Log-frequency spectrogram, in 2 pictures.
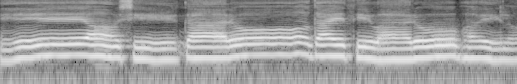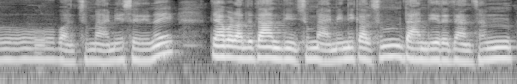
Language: Nepali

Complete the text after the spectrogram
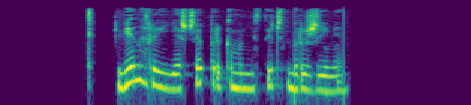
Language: Belarusian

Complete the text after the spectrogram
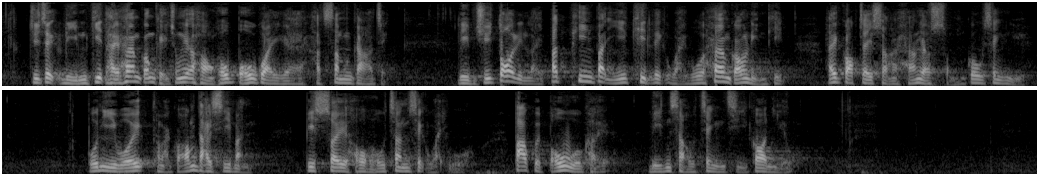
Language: Cantonese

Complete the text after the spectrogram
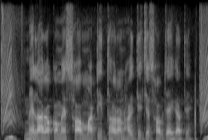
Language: Bangla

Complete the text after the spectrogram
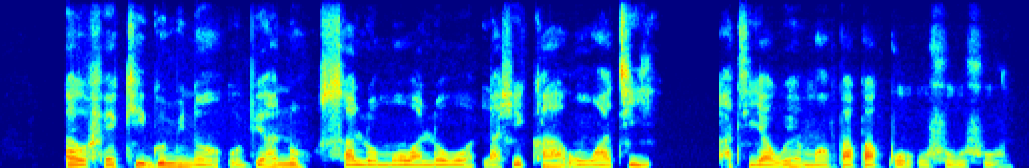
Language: Yoruba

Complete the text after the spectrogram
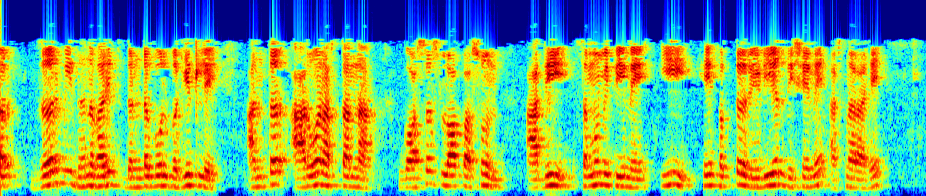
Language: Marathi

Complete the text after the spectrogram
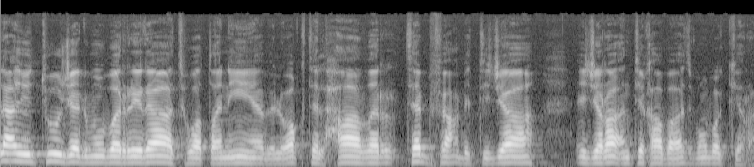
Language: Arabic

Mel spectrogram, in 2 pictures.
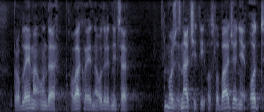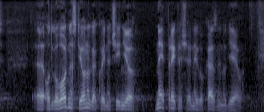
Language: Croatian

